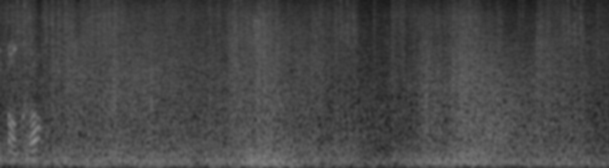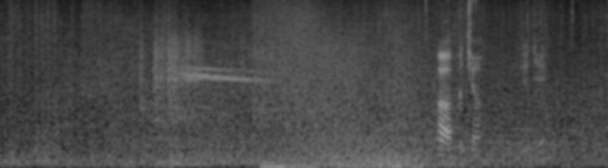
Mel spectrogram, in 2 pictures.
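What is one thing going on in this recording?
Shells splash into the sea.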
